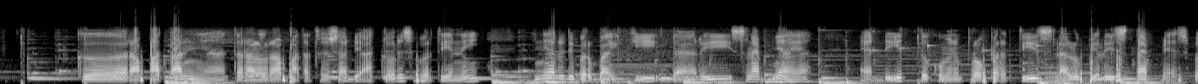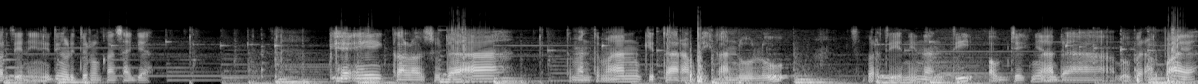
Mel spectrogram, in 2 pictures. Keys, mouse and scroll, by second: 0.1 shift+click, 0.7-15.7 drag, 17.3 shift+click, 18.6 shift+Left, 19.1 typing, 23.4 click.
